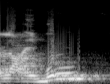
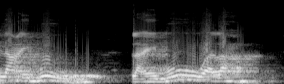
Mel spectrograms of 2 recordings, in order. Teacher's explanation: La'ibu walah, la'ibun nun ba yang tanwin bertemu waw, apa idgham di gunnah, dimasukkan lalu didengungkan, tidak dibaca la'ibun tapi la'ibu walah.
